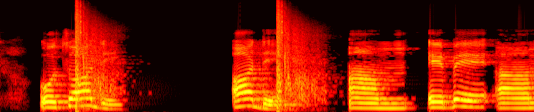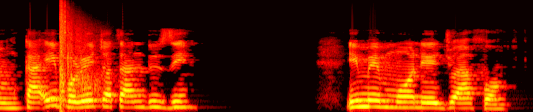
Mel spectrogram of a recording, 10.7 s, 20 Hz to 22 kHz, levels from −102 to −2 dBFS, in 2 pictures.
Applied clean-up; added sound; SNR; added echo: classical method spectral subtraction.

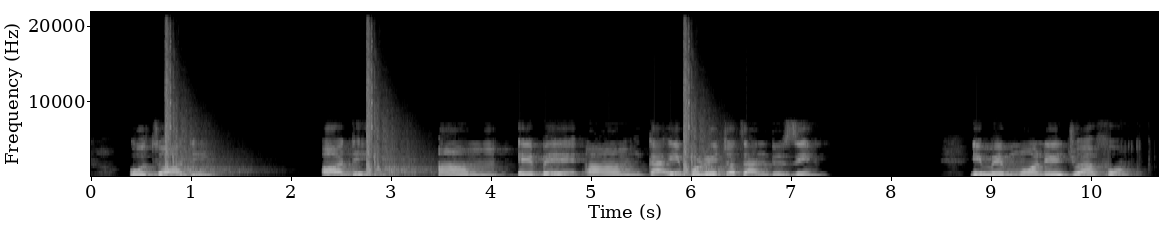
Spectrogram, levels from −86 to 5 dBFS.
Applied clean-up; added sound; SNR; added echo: none; Gunshot, gunfire; 11 dB; none.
